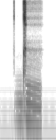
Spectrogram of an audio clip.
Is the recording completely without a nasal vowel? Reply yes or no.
yes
